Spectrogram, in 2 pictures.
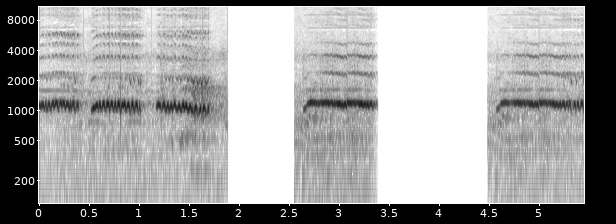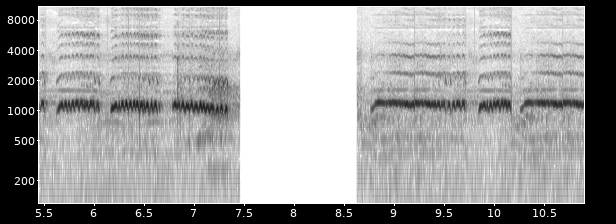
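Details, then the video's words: Female black laughingthrush giving its 'ro ro' call, played to stimulate caged birds: bursts of three to four steady, mid-pitched, slightly nasal tonal notes, each under half a second, separated by abrupt silent breaks. "khướu mun mái ro ro kích trống nhanh căng lửa nhất"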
